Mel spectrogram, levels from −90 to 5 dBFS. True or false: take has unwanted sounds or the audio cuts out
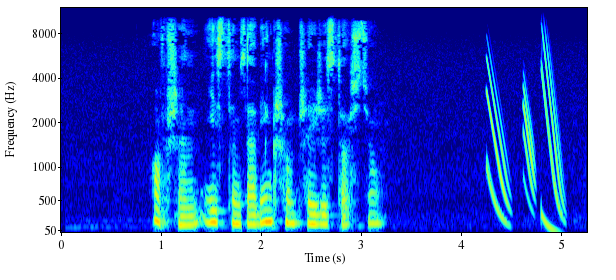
true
